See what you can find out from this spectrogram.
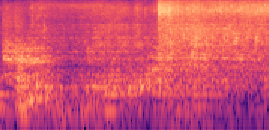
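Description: toilet flushing

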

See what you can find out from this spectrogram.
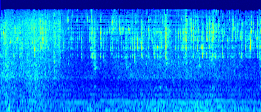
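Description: water trickling

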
